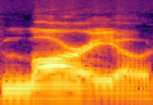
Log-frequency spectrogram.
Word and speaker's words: Mariota: I think people are pronouncing it with like a soft A and it's more of a hard A. Like think about Super Mario Super Mario Brothers. Whenever you know somebody named Mario Mario.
